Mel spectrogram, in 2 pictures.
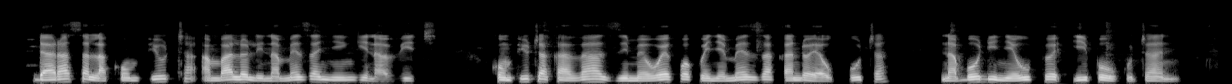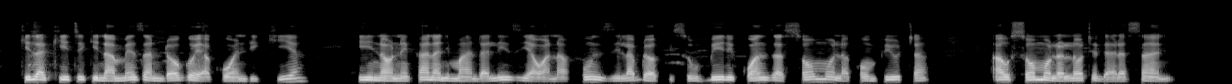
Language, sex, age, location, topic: Swahili, male, 25-35, Kisii, education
